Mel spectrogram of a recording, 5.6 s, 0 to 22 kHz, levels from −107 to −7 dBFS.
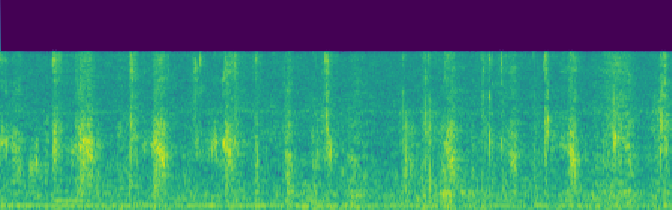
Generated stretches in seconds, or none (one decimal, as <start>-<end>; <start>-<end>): none

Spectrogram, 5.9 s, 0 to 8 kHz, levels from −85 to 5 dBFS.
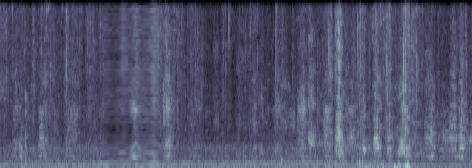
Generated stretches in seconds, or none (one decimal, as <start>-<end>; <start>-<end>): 1.3-2.0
